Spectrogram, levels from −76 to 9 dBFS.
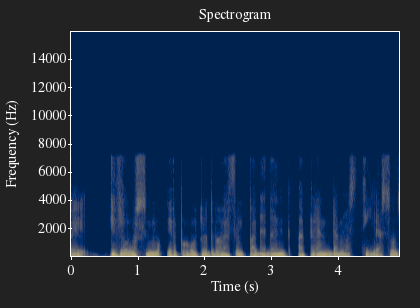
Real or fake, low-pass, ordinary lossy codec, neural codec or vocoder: fake; 7.2 kHz; AAC, 48 kbps; codec, 16 kHz, 1 kbps, FreqCodec, smaller model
